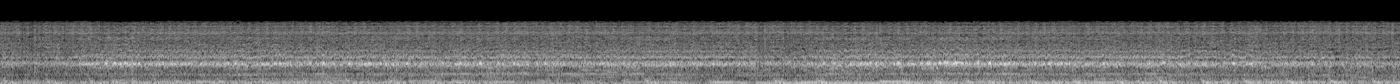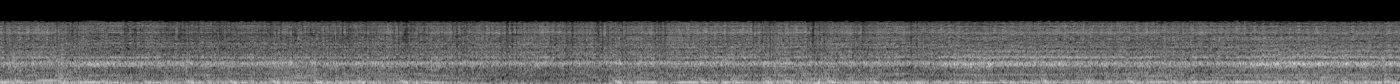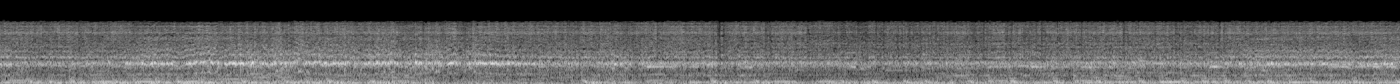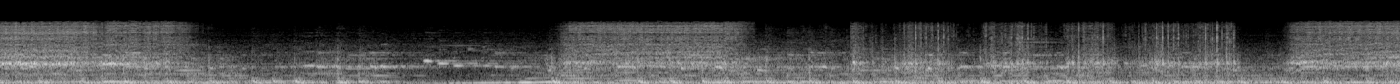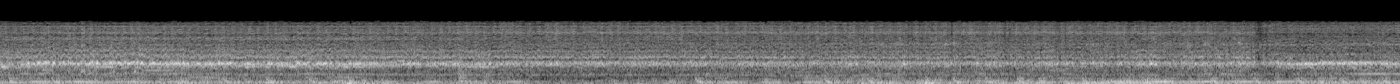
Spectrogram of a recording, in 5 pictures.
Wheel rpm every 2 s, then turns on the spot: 110, 120, 120, 110, 110, 110, 120, 110, 110, 120, 120, 110, 110, 110, 110, 110, 120, 110, 110, 110, 110, 80, 0, 30, 60, 10, 20, 70, 110, 110, 120, 110, 110, 110, 110.
50-54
